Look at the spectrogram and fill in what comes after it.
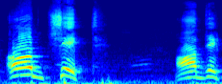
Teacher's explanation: Object, 2 syllables, is a noun, so first syllable is stressed.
